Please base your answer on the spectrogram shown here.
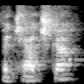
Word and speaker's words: Pecha Kucha: Uh, It, yeah, so Sarah, Sarah, the format, you write it Pecha Kucha, but it's actually pronounced Pechachka.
